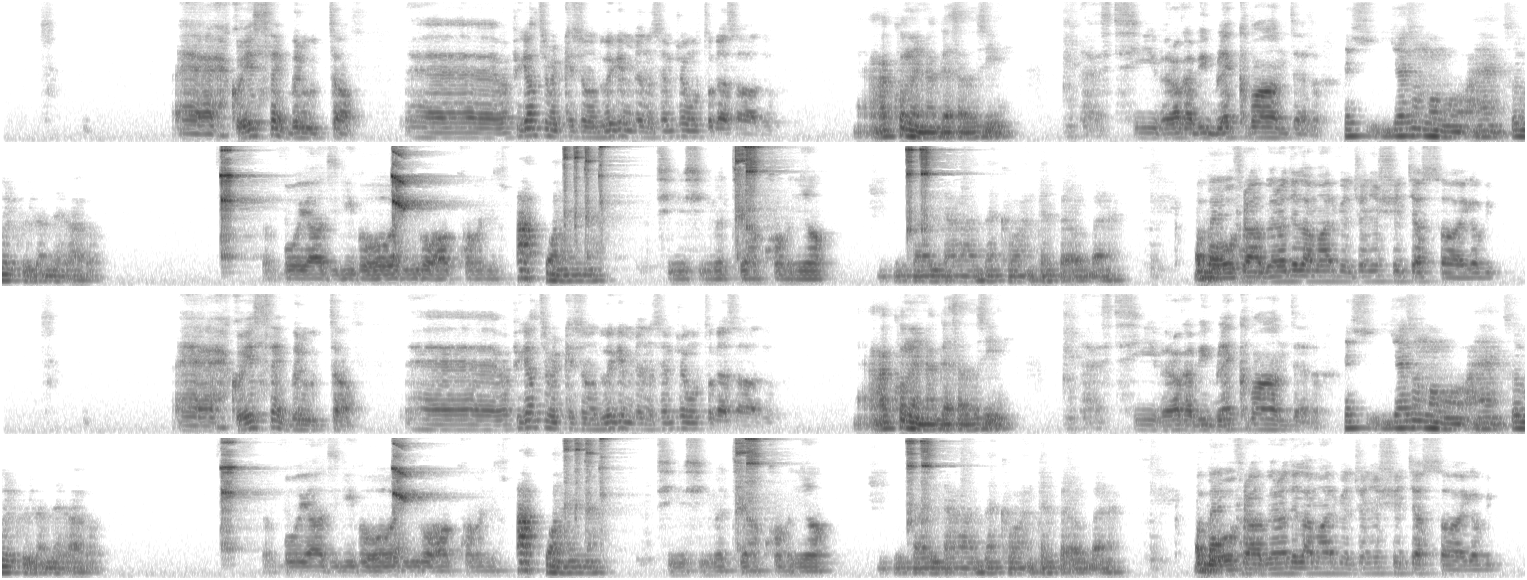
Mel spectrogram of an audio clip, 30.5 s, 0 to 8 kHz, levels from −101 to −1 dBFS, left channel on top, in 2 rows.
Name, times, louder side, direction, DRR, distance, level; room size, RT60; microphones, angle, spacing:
voice 1, 1.7-3.5 4.0-7.7 10.8-13.2 17.8-20.3 21.8-23.5 27.2-30.1, left 2 dB, 60° left, 1.7 m, -43 dB
voice 2, 8.5-10.1 13.4-16.2 20.4-21.2 24.1-26.4 27.2-27.4, equal, 10° right, 0.5 m, -40 dB
sound 1, 17.4-17.7 19.1-19.4 20.8-21.3 22.5-22.8 24.3-24.6, left 6 dB, 85° left, 0.5 m, -28 dB
4.0 x 2.1 x 2.7 m
head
